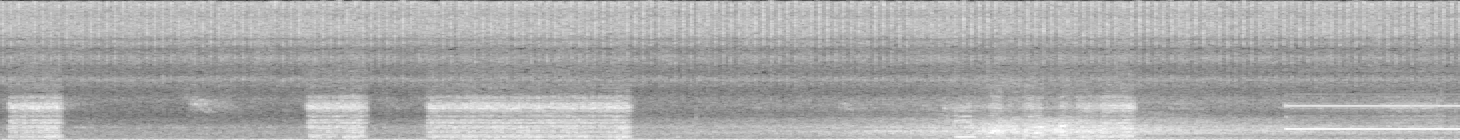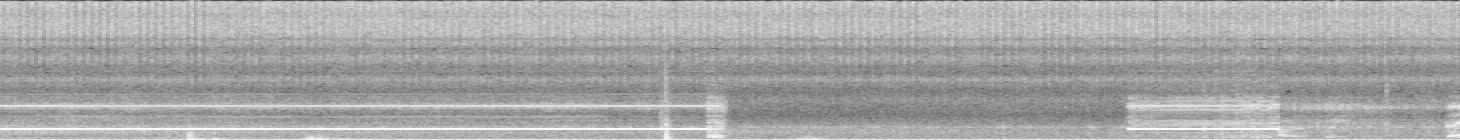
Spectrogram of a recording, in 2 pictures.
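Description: Low rumble of a car's engine and road noise inside the cabin while driving slowly. A steady high electronic tone comes on about six seconds in and holds for about four seconds, then sounds again briefly near the end.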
